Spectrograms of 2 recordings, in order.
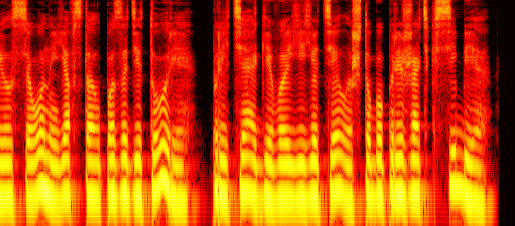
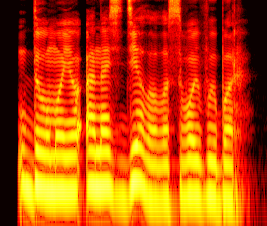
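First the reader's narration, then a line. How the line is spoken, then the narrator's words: Gloomy growl. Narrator (Russian): прорычал я хмуро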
